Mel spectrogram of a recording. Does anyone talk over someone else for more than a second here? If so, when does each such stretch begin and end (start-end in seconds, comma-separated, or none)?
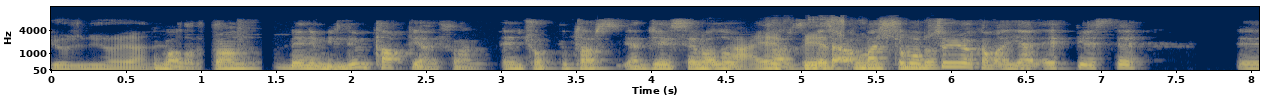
4.2-6.0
